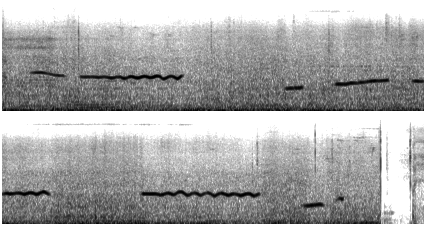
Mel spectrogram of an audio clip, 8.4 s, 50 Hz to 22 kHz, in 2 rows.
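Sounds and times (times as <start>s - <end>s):
steady windy rumble: 0.0s - 8.0s
eerie wavering horror-film-like whistled melody: 0.2s - 1.8s, 2.8s - 4.8s, 5.6s - 7.8s.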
